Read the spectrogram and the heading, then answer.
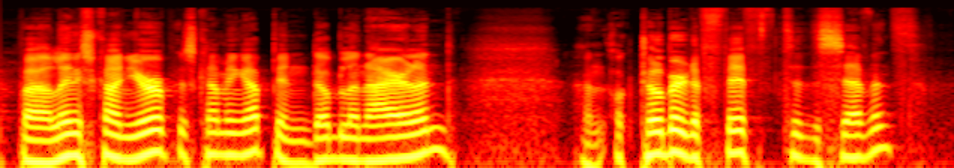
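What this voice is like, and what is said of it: Poor put-on Irish accent. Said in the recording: “That's my poor excuse for an Irish accent.”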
